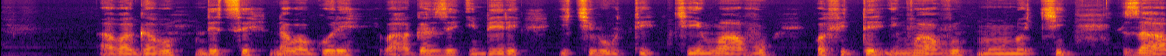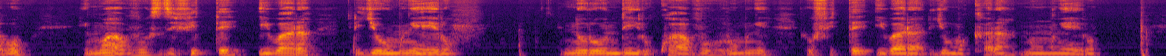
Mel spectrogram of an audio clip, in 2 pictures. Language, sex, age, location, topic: Kinyarwanda, male, 25-35, Huye, agriculture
